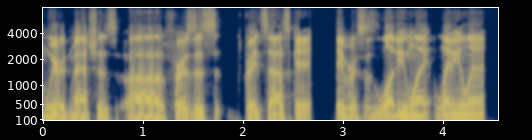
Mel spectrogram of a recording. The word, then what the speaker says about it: Sasuke: little title card and has the phonetic spelling of great Sasuke which is low-key kind of clever because usually people just call him great Suzuki or great Sassou K and you know phonetically then everybody says it right so they should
